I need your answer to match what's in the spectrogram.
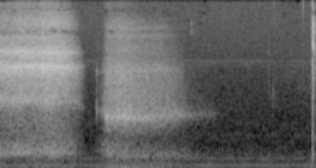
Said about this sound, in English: This is going to be a very ASMR part, and all you're going to hear is me talking and breathing, because if you listen to these podcasts enough, you know that I breathe very loudly.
